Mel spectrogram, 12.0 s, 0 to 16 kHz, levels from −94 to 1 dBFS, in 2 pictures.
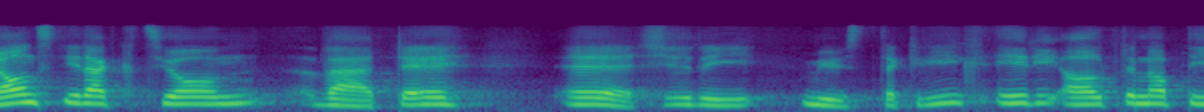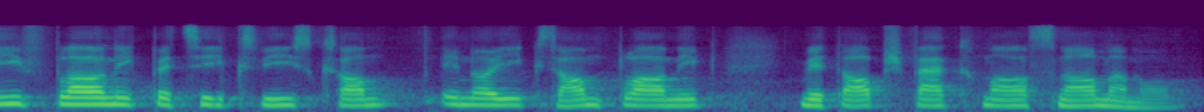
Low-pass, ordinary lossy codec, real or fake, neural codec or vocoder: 7.2 kHz; none; fake; codec, 16 kHz, about 1 kbps, DyCAST, with the encoder's durations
